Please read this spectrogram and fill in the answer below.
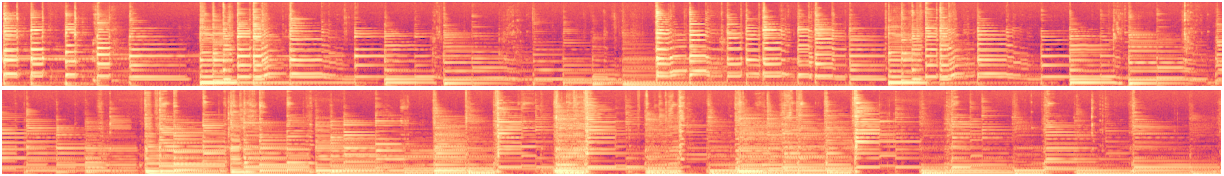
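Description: Acoustic guitar playing the introduction to an Argentine folk song: picked melody runs over bass notes, turning louder into fuller strummed chords about halfway through.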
